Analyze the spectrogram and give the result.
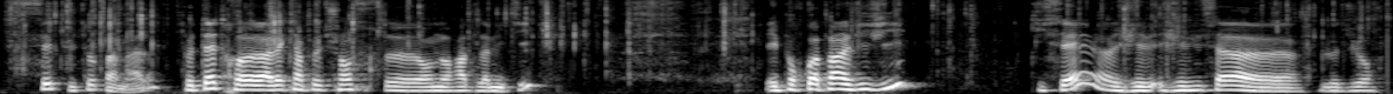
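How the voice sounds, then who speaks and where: A man of middling pitch chats casually as he opens card packs on camera. He hesitates a lot, fills the gaps with filler sounds and restarts his sentences. He slows right down to read out the card names one by one. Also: darkish tone, a little hiss or hum. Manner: reads out foreign card names slowly. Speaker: card-opening video host. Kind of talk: casual commentary while opening packs.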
